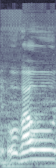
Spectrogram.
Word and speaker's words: उभौ: उभौ तौ में औ है तो उभौ और तौ दोनों में औ का उच्चारण करें।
